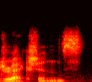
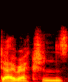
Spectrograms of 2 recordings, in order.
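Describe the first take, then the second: First: The first vowel is a short 'i' sound. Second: The first vowel is a long 'eye' sound. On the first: "in the U S, we would say directions. so it's got that short-ish I sound" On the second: "it's very British to say direction"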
